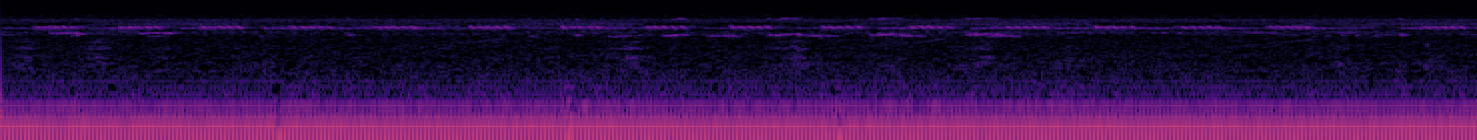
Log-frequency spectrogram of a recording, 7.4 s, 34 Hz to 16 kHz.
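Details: Wild cricket in eastern Botswana, recorded at night at 02:30 AM on 21 May 16. Rapid high pulses run steadily, about three per second, joined by a softer lower trill, all over a steady low rumble.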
